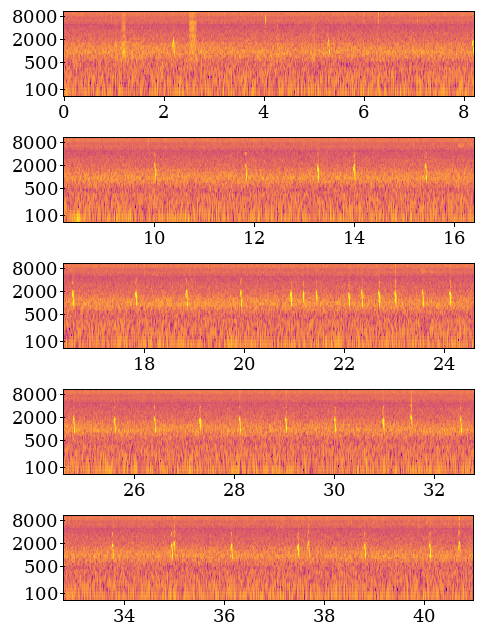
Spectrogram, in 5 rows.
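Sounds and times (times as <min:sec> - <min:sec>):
chipmunk chip calls: 0:02.1 - 0:02.8, 0:05.0 - 0:05.4, 0:08.1 - 0:08.5, 0:10.0 - 0:10.2, 0:11.8 - 0:12.0, 0:13.2 - 0:14.2, 0:15.4 - 0:16.7, 0:17.7 - 0:18.1, 0:19.8 - 0:20.1, 0:20.7 - 0:29.2, 0:29.9 - 0:31.8, 0:32.4 - 0:32.8, 0:33.6 - 0:34.2, 0:34.8 - 0:40.9.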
